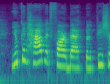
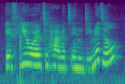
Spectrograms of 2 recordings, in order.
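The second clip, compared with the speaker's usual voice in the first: ordinary talk, nothing marked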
